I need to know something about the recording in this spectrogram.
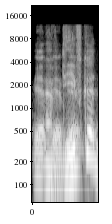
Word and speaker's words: Avdiivka: pronounce it because I'm going to butcher the pronunciation. I think it's Avdiivka, but Avdiivka. Yep. Avdiivka.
